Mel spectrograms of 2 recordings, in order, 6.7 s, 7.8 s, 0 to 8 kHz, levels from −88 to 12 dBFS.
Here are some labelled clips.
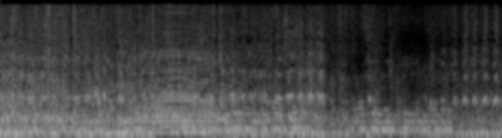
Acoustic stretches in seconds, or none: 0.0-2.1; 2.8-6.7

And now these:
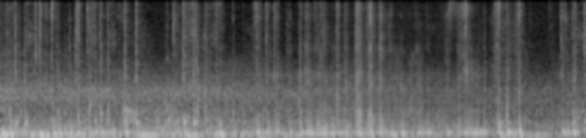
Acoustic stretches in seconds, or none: 0.0-4.1; 6.4-7.8

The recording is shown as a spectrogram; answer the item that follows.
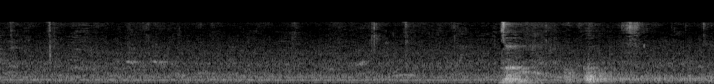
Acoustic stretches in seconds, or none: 1.1-1.7; 2.6-3.6; 4.0-4.6

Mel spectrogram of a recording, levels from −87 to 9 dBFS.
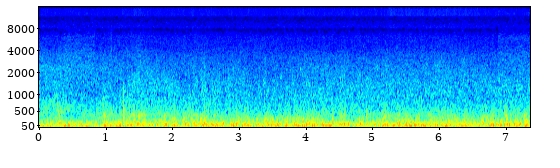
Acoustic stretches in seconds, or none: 0.0-7.4

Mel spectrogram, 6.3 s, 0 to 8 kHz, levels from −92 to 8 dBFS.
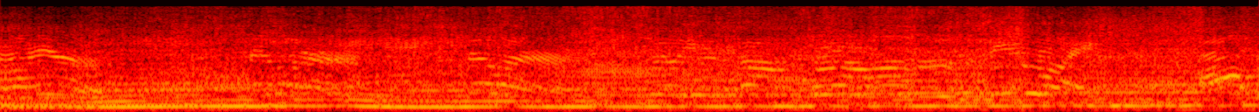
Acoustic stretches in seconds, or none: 0.0-1.0; 1.9-6.3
